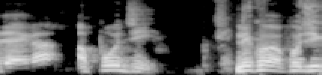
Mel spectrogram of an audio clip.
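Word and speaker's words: apogee: और ये हो जाएगा अपोजी। लिखो अपोजी का स्पेलिंग, APO अपो GEE, पेरिजी अपोजी।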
